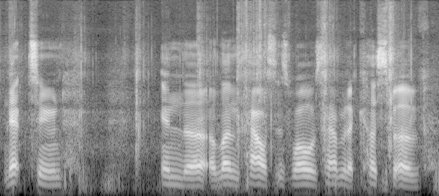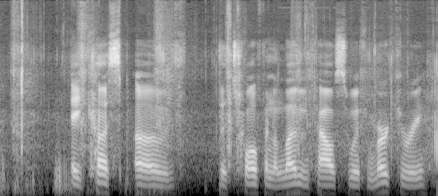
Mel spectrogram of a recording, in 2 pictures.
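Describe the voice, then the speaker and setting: A young man with a loud, booming voice talking casually while walking outdoors, rambling along with lots of "you know" and "basically". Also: little pitch movement, measured pace. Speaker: astrology vlogger. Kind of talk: casual walking vlog monologue. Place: outdoors, walking near trees and traffic. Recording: outdoor street noise, wind and passing traffic.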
